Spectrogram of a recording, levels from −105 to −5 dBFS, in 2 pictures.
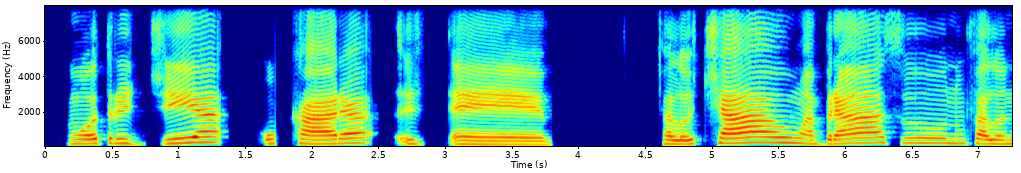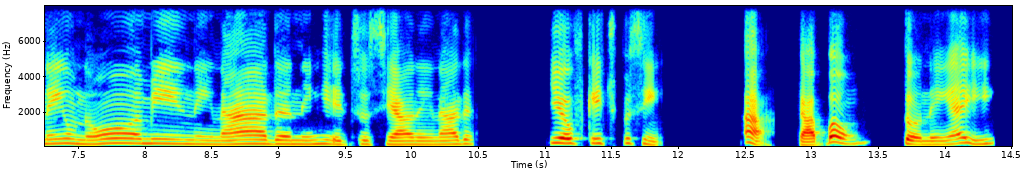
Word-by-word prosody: no 235 +1 -9
outro 255 +2 0 0.2
dia 305 +6 +3 0.3
o 240 +1 -4
cara, 250 +4 +3 0.2
eh 230 -1 -7 0.9
eh, - - -12 0.8
falou 220 -1 +1
tchau, 295 +4 +5
um 285 -2 -3
abraço, 265 +6 +1 0.3
não 255 -1 -8
falou 230 -3 -1
nem 240 +2 -4
o 260 - -4
nome, 255 +1 -1
nem 220 -2 -8
nada, 225 +1 +1
nem 215 +2 -6
rede 200 -2 -7
social, 200 -1 -2
nem 195 0 -6
nada. 210 +3 -3 0.6
E 285 - -1
eu 265 -1 +7
fiquei 260 0 -5
tipo 265 - -13
assim: 235 -8 -7 0.6
"Ah - - +2 0.2
tá - - +5
bom, 280 -7 +4 0.3
estou 200 - +2
nem 195 +3 -5
aí". 245 -2 -2
240 Hz, 140 wpm, -23 LUFS, 220-265 Hz, 0.9 s, eu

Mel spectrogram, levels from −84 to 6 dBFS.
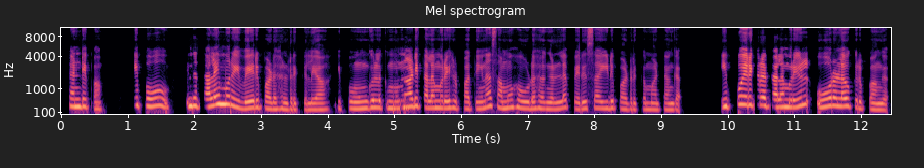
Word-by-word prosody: கண்டிப்பா. 260 -1 +2 0.6
இப்போ 275 -1 -1 0.6
இந்த 280 0 +5 0.2
தலைமுறை 320 +2 +6
வேறுபாடுகள் 205 -3 +1
இருக்கு 180 0 -8
இல்லையா? 180 0 -2 0.2
இப்போ 210 +1 -10
உங்களுக்கு 220 +1 -1
முன்னாடி 250 +6 +2
தலமுறைகள் 225 -1 0
பார்த்தீங்கன்னா, 205 +4 -3
சமூக 225 +2 -2 0.2
ஊடகங்கள்ல 205 0 -2
பெருசா 205 +3 -3
ஈடுபாடு 210 -3 -5
இருக்க 180 +1 -10
மாட்டாங்க. 180 -1 -6 0.7
இப்ப 270 +6 0
இருக்கிற 310 -1 +4 0.2
தலைமுறையில் 250 +4 +3 0.2
ஓரளவுக்கு 275 -1 +3
இருப்பாங்க. 185 -4 -3
220 Hz, 110 wpm, -18 LUFS, 200-260 Hz, 0.7 s, தலைமுறை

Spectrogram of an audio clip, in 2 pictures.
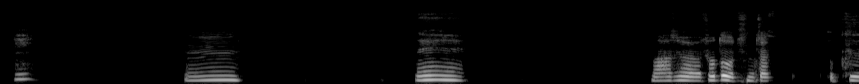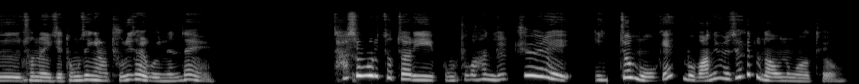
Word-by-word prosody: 예. 240 0 -10 1.5
음. 200 +2 -3 1.7
네. 200 -1 +1 1.8
맞아요. 180 0 -2
저도 190 -1 +6
진짜 170 0 -5 0.7
그 175 -3 0
저는 180 -1 -2
이제 160 -1 -3
동생이랑 190 +2 -1
둘이 190 +5 -3
살고 200 -8 +2
있는데 175 +7 -5 1.2
45L 390 0 +6
짜리 205 -7 +2
봉투가 185 +5 -10
한 230 0 -4
1 225 +3 -5
주일에 380 - +4 0.3
2.5 205 - 0
개? 375 - -2
뭐 210 -6 -1
많으면 250 +11 -1
3 330 +6 -1
개도 450 -6 -1
나오는 170 -3 -2
것 150 -2 -7
같아요. 75 -1 -11
195 Hz, 175 characters per minute, -25 LUFS, 175-235 Hz, 1.8 s, 저도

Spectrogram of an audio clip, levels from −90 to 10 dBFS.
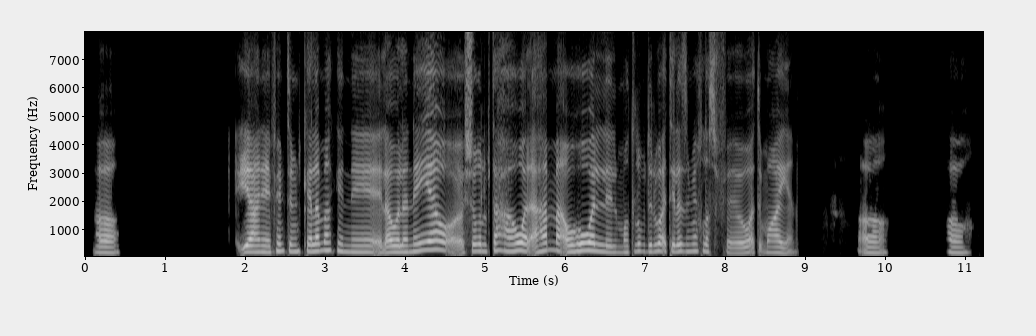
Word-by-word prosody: آه. 200 0 0 1.5
يعني 220 -1 +4
فهمت 255 +2 -3
من 235 - -4
كلامك 255 +3 0
إن 230 -3 -4
الأولانية 220 +7 +2
الشغل 245 0 -1
بتاعها 265 +1 -1
هو 270 +2 +5
الأهم، 270 +2 +2
أو 230 -3 +3
هو 265 +3 +5
اللي 240 -4 0
المطلوب 215 +4 -8
دلوقتي 235 0 -2
لازم 240 +1 -3
يخلَص 250 -2 -5
في 180 -2 -6
وقت 200 +3 -2
معين. 200 -2 -3 0.8
آه، 195 +1 -3 0.8
آه. 200 0 -5
235 Hz, 125 wpm, -24 LUFS, 215-255 Hz, 1.5 s, هو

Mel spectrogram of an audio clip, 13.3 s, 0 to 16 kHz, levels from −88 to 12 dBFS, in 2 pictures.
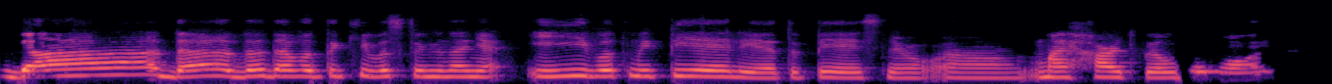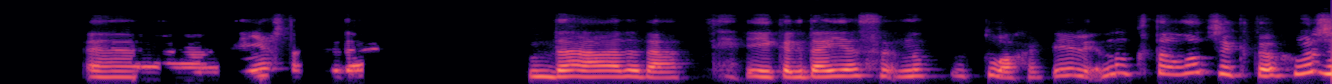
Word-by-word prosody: Да, 275 +6 +4
да, 245 +2 +2
да-да, 250 +1 +2
вот 240 -1 0
такие 250 0 -5
воспоминания. 240 -1 -1
И 255 +2 0
вот 245 +1 +1
мы 250 -2 -1
пели 245 -4 +1
эту 195 +1 -4
песню, 200 -1 -5
э, - - -9 0.4
"My 220 -1 0
heart 220 -1 +1
will 205 0 -1
go 215 - -6
on". 190 0 -5 0.8
Э, 225 -1 -1 0.6
конечно, 265 0 -3
когда 475 - -1 0.9
Да, 240 0 +5
да-да. 215 -3 +2 0.3
И 235 -2 +2
когда 230 +1 +5
я 255 +2 +5
с 275 - -11
ну, 255 +2 -1 0.3
плохо 210 -6 0
пели, 260 +3 -3
ну, 360 +5 -3
кто 345 0 -2
лучше, 380 -2 +1
кто 280 -2 +4
хуже. 350 +2 +4
240 Hz, 160 wpm, -24 LUFS, 225-260 Hz, 0.9 s, Да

